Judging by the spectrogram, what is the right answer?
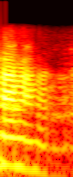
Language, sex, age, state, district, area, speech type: Marathi, male, 18-30, Maharashtra, Nanded, urban, conversation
